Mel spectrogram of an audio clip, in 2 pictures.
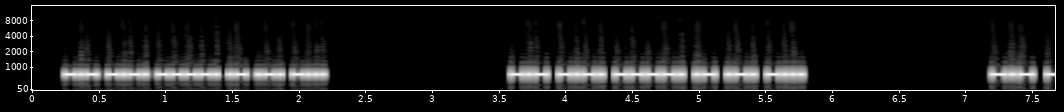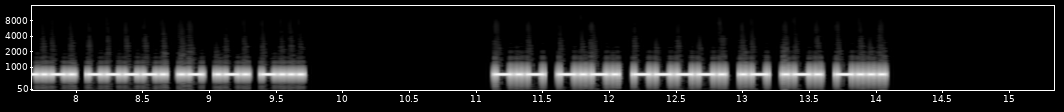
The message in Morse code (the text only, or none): KC9ARB KC9ARB KC9ARB KC9ARB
